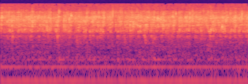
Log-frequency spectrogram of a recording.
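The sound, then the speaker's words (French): Shower water running in a bathtub, a continuous, even hiss and patter with no breaks, fairly quiet throughout. “Il prend une douche.”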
